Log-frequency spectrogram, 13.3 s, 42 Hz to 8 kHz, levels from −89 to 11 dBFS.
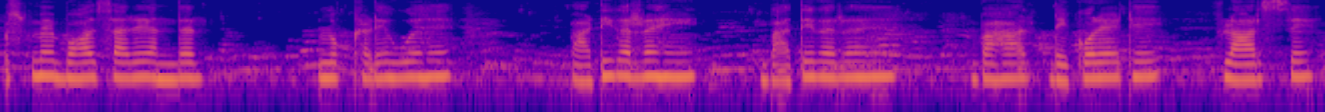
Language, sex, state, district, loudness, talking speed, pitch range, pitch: Hindi, female, Bihar, Purnia, -32 LUFS, 100 wpm, 210-245 Hz, 225 Hz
